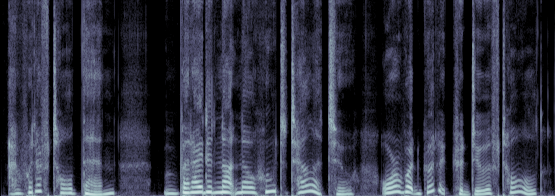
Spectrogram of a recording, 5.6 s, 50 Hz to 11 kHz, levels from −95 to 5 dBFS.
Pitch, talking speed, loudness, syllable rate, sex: 245 Hz, 250 wpm, -19 LUFS, 5.0 syllables/s, female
